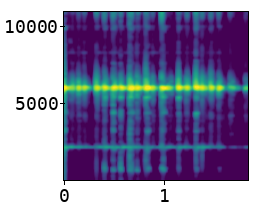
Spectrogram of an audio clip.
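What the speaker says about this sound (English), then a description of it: "ring that bell so you'll be notified when I'm doing videos" A bell sound effect for a subscribe notification rings loud and bright, repeating in quick dings for about two seconds with no voices.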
